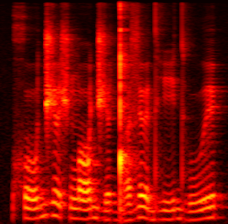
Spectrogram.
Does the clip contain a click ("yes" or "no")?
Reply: yes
